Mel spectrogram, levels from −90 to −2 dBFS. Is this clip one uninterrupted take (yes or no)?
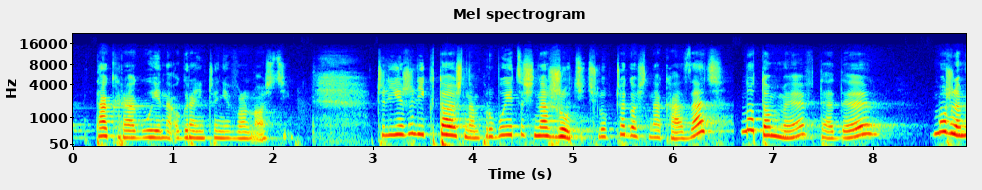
no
